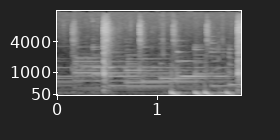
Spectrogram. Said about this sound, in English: I rang the bell for that.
